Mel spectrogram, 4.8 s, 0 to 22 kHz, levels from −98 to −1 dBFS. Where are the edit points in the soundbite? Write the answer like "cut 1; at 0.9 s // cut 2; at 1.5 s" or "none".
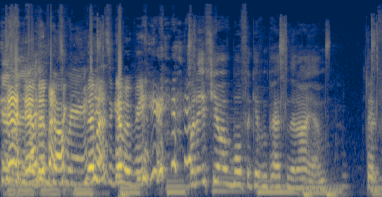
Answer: cut 1; at 2.4 s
